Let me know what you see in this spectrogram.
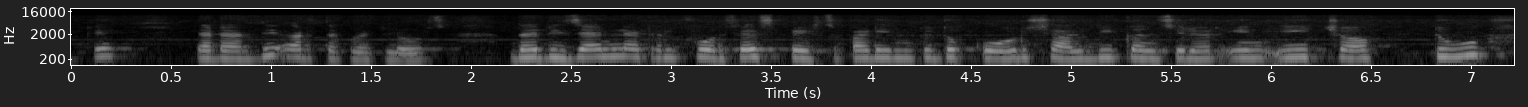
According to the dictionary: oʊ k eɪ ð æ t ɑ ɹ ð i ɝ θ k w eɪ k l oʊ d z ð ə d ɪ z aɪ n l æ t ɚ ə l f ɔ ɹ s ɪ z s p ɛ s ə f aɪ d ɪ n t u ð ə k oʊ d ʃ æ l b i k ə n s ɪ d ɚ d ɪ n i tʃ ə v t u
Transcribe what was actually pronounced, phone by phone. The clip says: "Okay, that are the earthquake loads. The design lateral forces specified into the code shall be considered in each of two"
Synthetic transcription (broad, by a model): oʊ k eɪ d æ t ɑ ɹ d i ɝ t k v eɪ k l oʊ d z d ə d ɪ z aɪ n l æ t ɚ ə l f ɔ ɹ s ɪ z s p ɛ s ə p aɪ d ɪ n t u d ə k oʊ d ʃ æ l b i k ə n s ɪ d ɚ d ɪ n i tʃ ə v t u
